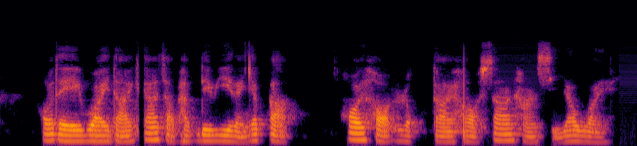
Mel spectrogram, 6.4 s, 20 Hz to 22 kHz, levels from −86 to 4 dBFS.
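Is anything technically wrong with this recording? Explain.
Yes. From about 4.79 s to the end of the clip at 6.37 s, a faint buzzy chirping sits well below the speech, pulsing around a hundred times a second. Its rhythm has nothing to do with the speech itself. This is computer activity noise: shifting load on the processor, graphics card or mouse disturbs the ground the audio circuit shares with the computer, so that electrical activity leaks into the recording as this low, rasping texture.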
